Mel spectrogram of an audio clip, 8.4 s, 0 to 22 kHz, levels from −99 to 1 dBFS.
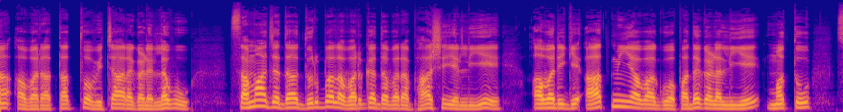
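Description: No technical faults can be heard anywhere in the speech.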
